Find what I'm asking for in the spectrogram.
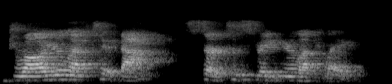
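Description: A woman speaks in a calm tone against a quiet background. Strong room echo fills the space around her voice. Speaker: yoga teacher. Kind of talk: yoga class instruction. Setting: online video class. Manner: calm, even cueing in short imperative phrases, paced to the breath. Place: home room. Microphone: camera far.

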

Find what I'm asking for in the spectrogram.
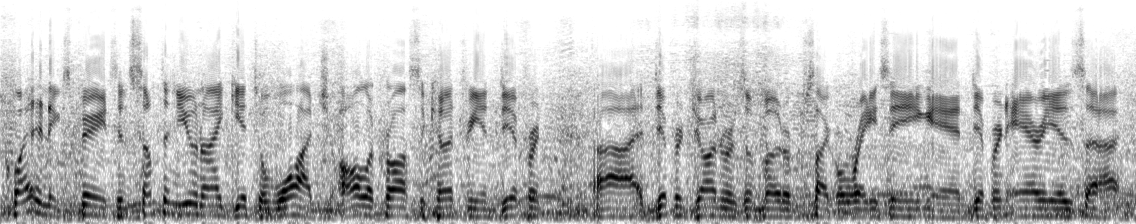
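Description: In a dry sound with no echo and loud background noise, a man talks at a fairly quick pace with hardly any pauses and ordinary pitch variation. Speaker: race commentator. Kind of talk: commentary.

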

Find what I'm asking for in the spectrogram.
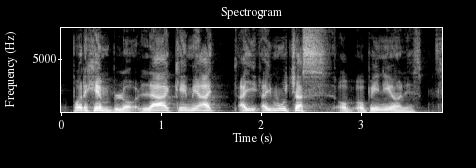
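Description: A man with a dark, mellow tone speaks with lively intonation over a quiet background. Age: 50s. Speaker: bodybuilding coach. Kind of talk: live Q&A stream. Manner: halting. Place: home room. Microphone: studio mic.

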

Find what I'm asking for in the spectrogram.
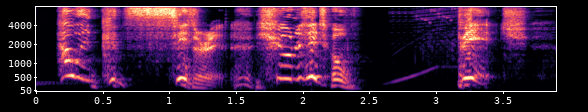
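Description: A put-on character voice from a man, delivered at a fairly slow pace. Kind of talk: comic read-aloud of game dialogue. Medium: game stream. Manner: haughty, indignant.

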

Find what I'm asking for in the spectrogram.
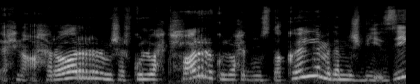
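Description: Against a quiet background, a woman talks at a fairly quick pace in a high pitch, animated in tone and lively in intonation. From Egypt. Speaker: social media commentator. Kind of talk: video monologue. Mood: indignant, shocked. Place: home room. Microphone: phone near.

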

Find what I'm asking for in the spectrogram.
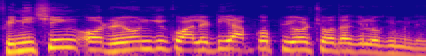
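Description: With light background noise and a dry sound with no echo, a man speaks at a high pitch and moderate pace with ordinary pitch variation. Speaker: shop seller. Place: shop. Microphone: phone near.

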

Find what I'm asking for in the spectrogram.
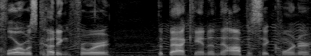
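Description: Medium pitch from a man at a fairly quick pace, dry and close with no echo, against noticeable background noise. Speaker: sports commentator. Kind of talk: live sports commentary.

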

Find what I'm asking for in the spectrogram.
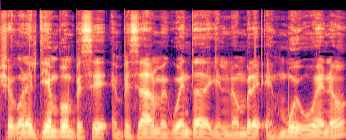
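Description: A man with a Uruguayan accent speaks fairly quickly in a dark, mellow tone. His pitch varies in an ordinary way, and the recording is very clean with a silent background. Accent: Uruguayan Spanish (Rioplatense). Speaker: podcast host and carnival performer. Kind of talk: casual interview chat.

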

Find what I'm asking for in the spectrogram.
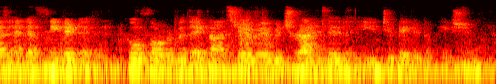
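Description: Noticeable background noise is audible. Over it, a woman talks fairly quickly. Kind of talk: lecture. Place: meeting room. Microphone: camera far.

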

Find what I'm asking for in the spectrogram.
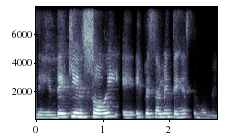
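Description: A woman speaks at a fairly high pitch with a dark, mellow tone. Her pitch variation is ordinary, and the background is quiet. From Honduras, Santa Rosa de Copán; Honduras. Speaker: writer and public policy specialist; interview guest. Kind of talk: interview. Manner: halting. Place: home room. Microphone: video call.

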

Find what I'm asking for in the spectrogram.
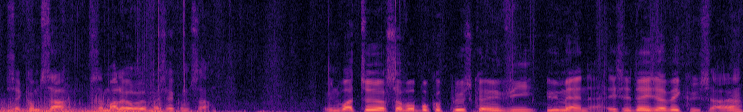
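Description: A man with a non-native accent speaks at a moderate pace in a fairly high voice, with ordinary pitch variation. He leaves long, frequent pauses, and the sound is dry with no echo over light background noise. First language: not French (speaking French). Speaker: vagabond vlogger. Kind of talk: outdoor video tutorial. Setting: outdoors. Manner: halting, many hesitations. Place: open country.

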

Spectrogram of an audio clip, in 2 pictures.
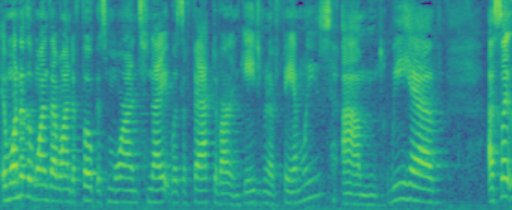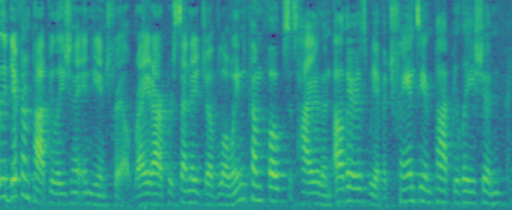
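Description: Over light background noise, a woman with an unremarkable speaking voice talks at a fairly quick pace, her fairly low pitch carrying lively intonation. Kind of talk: presentation. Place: meeting room. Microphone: podium.

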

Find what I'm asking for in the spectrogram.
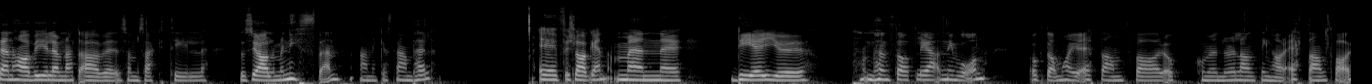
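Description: A woman speaks at medium pitch in a monotone, flat intonation at a fairly slow pace with long, frequent pauses. The recording is very clean with a silent background. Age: 20s. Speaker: nonprofit youth mental health worker. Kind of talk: casual interview. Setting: studio.

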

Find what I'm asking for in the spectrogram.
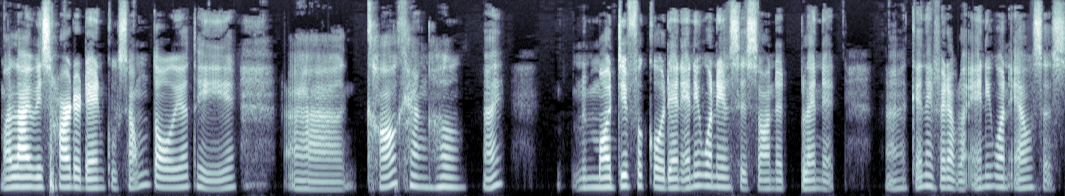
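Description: A woman at a fairly low pitch and moderate pace, loudness swinging widely, in a dry sound with no echo over a quiet background. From Vietnam. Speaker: English teacher; English tutor. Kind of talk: one-on-one English lesson; one-on-one online lesson, mixed English and Vietnamese. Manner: animated. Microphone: webcam.

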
